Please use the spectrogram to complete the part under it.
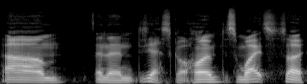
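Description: A man's voice: fairly low pitch, steady tone, a little slow, fairly bright tone, clean tone, dry recording, clean studio sound. A young man with a broad Australian accent, co-hosting a podcast in a laid-back, matey, slangy way. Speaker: podcast co-host. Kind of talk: casual podcast chat.

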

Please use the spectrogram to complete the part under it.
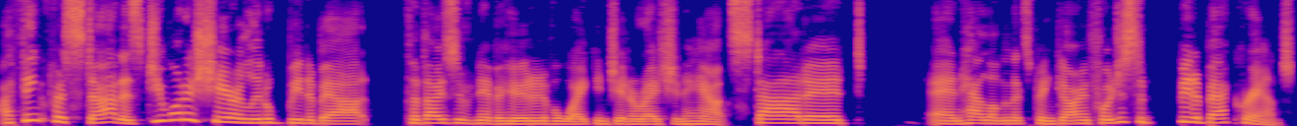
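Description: A woman's voice: medium pitch, animated, fairly quick, smooth, no echo, studio quality. A woman hosting a faith podcast, asking questions and chiming in with eager short reactions. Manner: warm interjections, enthusiastic backchannel. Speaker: podcast host. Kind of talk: podcast interview.

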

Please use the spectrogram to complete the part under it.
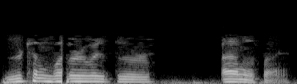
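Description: A man leaving a crude, rambling voicemail through a deep pitch-shifted voice changer. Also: lively intonation, measured pace. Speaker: voicemail caller. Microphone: phone. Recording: tinny phone voicemail with faint hiss.

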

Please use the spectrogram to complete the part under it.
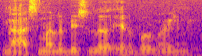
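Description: A man's voice: mid-range voice, steady tone, very fast, creaky, a crowd in the background. A man co-hosting a casual podcast with bro-ish, boastful, profane slang. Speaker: podcast co-host. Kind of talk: casual group banter.

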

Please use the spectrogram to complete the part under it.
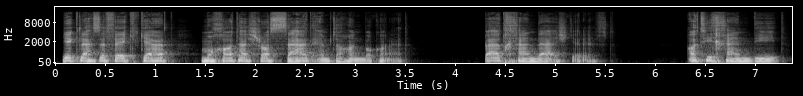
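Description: A man narrating an audiobook in a measured, even reading voice. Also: medium pitch.

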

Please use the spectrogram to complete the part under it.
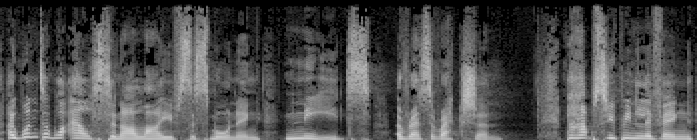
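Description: Woman, preacher, slow, unhurried sermon, long reverb from a church hall. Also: a little high. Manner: slow, reflective delivery with soft dramatic pauses.

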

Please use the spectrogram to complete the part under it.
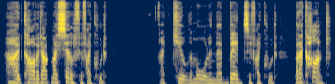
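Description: A man's voice: very high-pitched, sharp tone, breathy edge, no room sound, studio quality, voice pushed up, full character voice. A man voicing a hissing, cornered woman warrior. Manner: snapping, hissing through her teeth. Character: furious cornered female rogue warrior.

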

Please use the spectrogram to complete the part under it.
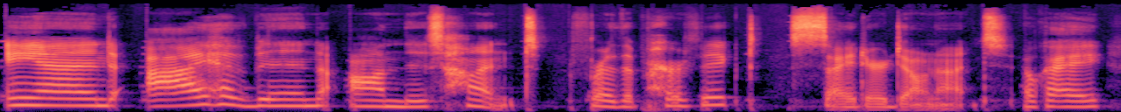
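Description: A woman's voice: a little high, steady tone, takes it slowly, a bit bright, dry recording, clean studio sound. A woman from Michigan with an American accent, chatting casually as a podcast co-host. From Michigan, United States. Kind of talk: casual conversational chat.

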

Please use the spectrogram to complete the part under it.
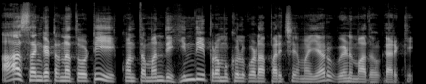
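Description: Male narrator, fairly high, very bright tone; scripted biography read, dry close mic. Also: a little fast, dry recording.

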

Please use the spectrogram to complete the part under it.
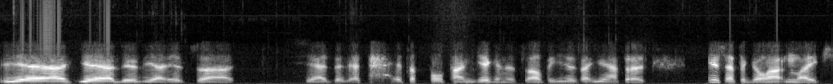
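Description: A man in his forties, a guest who founded an app, phones in while out walking his dog, and the line sounds tinny. His mid-range voice moves at a moderate pace with no room sound, and he talks casually, restarting often and swearing plenty.

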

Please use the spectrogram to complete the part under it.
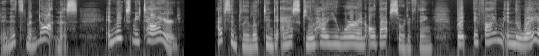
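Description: A woman's voice: a little high, no room sound. A woman voicing a weary, polite young boy who is a little huffy, in a storybook reading.

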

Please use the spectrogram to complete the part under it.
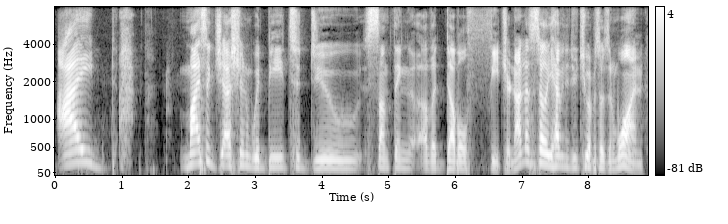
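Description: A man's voice: fairly high pitch, expressive, no echo. A man co-hosting a podcast, chatting casually and often restarting his phrases. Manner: halting, restarts phrases, wraps up the show. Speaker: podcast co-host. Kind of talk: casual chat.

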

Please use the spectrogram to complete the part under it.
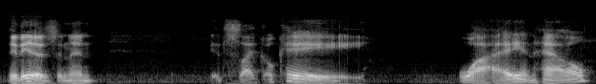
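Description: A middle-aged man with a low, gravelly voice talks as a guest on a casual podcast. He stumbles and repeats words before settling into long explanations. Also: expressive. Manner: halting, repeats words, then explains at length. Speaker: guest Bigfoot researcher.

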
